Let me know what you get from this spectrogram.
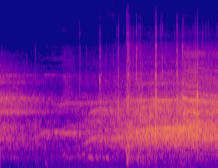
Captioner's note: applause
